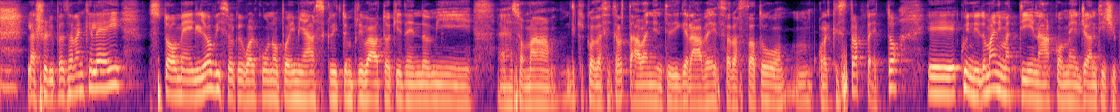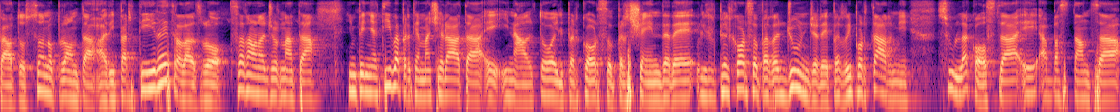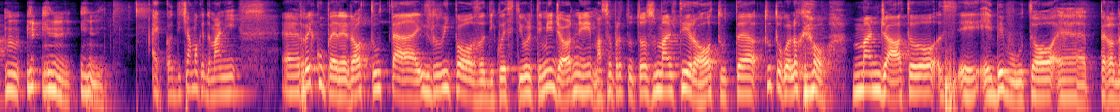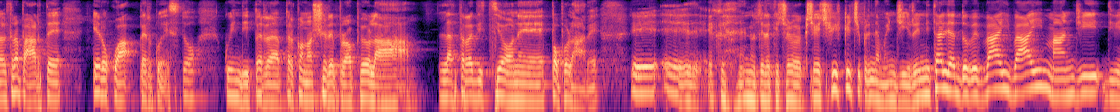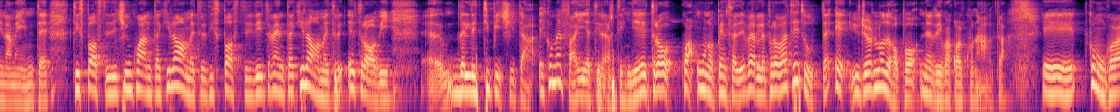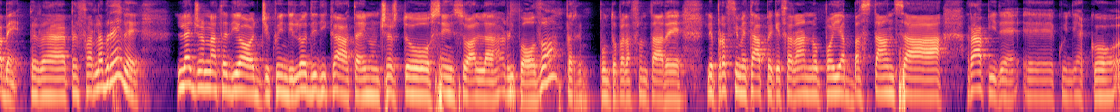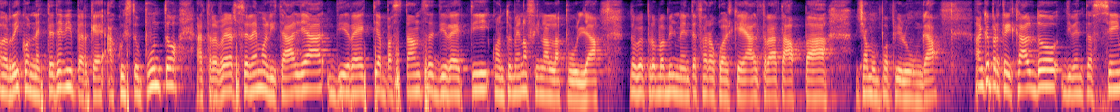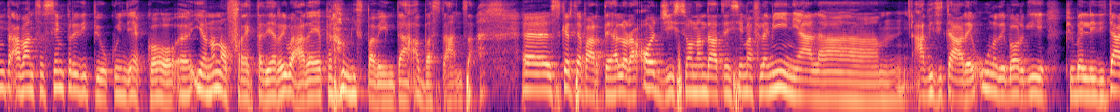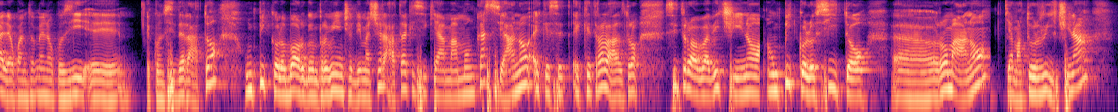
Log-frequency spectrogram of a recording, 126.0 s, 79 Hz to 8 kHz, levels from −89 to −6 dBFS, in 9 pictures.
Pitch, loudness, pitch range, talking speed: 160 Hz, -15 LUFS, 145-185 Hz, 145 wpm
